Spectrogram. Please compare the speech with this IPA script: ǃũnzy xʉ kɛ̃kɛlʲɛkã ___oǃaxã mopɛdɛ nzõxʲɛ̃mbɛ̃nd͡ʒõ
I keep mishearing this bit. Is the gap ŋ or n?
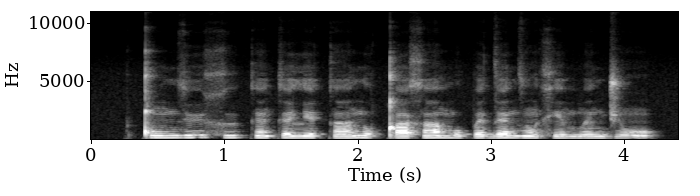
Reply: n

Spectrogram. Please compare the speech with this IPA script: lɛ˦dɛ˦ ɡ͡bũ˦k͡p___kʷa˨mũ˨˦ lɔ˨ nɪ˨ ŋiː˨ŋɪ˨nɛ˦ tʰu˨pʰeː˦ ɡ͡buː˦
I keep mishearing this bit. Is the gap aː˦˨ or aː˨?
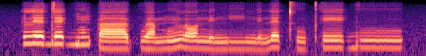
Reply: aː˨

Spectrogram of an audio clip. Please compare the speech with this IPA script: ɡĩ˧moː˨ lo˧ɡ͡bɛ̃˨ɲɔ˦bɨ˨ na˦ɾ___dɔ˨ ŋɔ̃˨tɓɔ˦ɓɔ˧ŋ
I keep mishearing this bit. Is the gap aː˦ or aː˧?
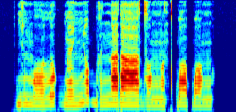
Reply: aː˧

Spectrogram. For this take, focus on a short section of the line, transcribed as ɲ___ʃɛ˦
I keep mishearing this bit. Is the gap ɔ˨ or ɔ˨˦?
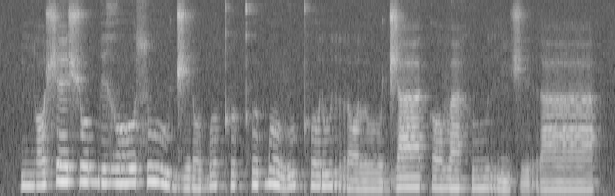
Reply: ɔ˨˦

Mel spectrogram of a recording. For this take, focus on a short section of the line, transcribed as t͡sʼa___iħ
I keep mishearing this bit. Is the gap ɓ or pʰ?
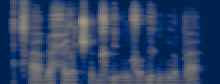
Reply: ɓ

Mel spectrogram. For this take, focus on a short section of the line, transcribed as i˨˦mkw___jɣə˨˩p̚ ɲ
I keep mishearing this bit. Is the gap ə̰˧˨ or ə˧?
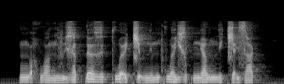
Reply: ə˧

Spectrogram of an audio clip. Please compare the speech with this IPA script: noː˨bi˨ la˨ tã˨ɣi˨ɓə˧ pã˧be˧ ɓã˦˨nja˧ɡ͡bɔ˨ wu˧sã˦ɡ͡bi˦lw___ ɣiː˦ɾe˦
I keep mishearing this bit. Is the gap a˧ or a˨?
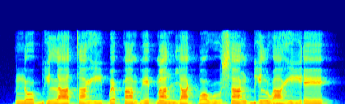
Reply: a˨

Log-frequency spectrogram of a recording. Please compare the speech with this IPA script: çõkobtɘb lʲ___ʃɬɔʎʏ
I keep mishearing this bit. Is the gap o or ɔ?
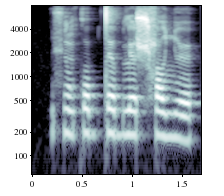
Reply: ɔ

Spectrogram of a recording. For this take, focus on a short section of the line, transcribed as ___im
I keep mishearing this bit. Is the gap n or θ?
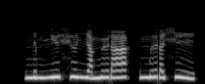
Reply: n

